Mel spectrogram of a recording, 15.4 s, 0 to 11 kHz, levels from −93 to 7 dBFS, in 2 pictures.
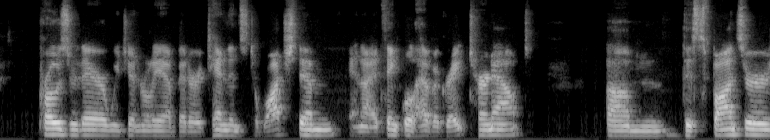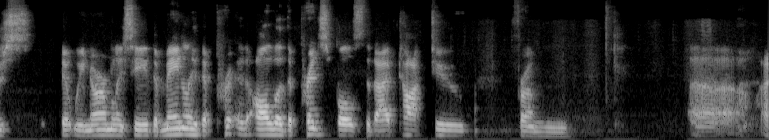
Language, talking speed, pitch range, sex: English, 150 wpm, 115-130 Hz, male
